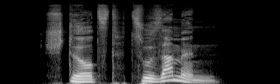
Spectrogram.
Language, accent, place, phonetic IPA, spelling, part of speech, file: German, Germany, Berlin, [ˌʃtʏʁt͡st t͡suˈzamən], stürzt zusammen, verb, De-stürzt zusammen.ogg
- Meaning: inflection of zusammenstürzen: 1. second-person singular/plural present 2. third-person singular present 3. plural imperative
